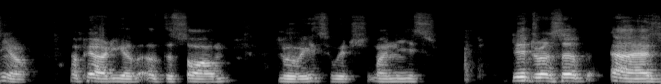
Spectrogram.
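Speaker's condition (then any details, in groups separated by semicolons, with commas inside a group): Spastic quadriplegia cerebral palsy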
